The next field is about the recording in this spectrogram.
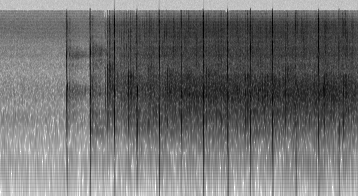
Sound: audience applauding

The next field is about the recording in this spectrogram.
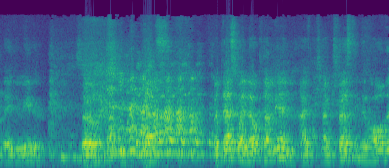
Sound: laughing

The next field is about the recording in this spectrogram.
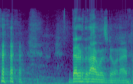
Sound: laughter

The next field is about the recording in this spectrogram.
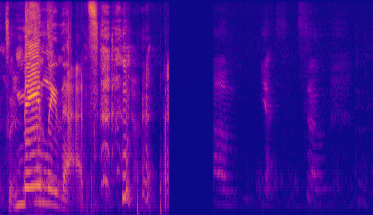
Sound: laughs

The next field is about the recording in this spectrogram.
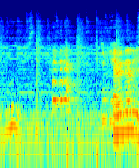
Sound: laughs

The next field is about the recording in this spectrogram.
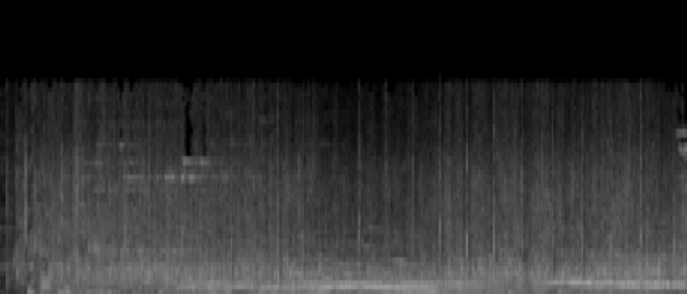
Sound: audience applauding and cheering drowns out speaker

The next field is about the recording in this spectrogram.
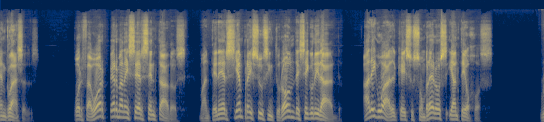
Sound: in Spanish

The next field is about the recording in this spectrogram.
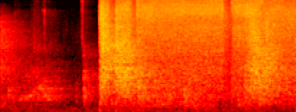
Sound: hiss

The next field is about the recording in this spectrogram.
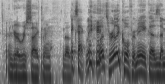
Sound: laughs

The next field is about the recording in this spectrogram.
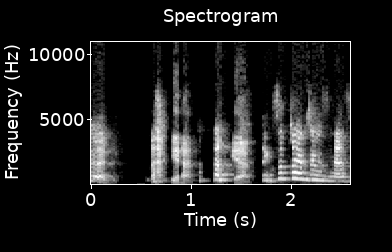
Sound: chuckles

